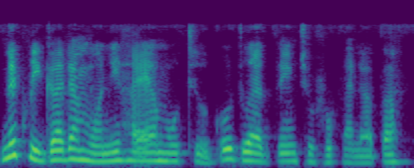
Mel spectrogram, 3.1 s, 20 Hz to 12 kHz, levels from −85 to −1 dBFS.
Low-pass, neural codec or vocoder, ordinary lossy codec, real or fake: 7.2 kHz; codec, 16 kHz, 1.1 kbps, Voila-Tokenizer; AAC, 64 kbps; fake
